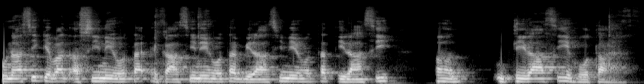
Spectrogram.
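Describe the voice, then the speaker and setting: A man's voice: medium pitch, fairly even intonation, moderate pace, mellow. Male math teacher, mid-range voice, step-by-step quiz-and-answer delivery, roomy echo. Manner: repeats questions to the student and answers them himself; talks through sums step by step. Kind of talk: exam-prep math lesson. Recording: echoey room recording.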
